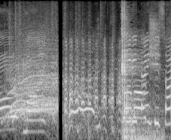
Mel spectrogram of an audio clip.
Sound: laughter

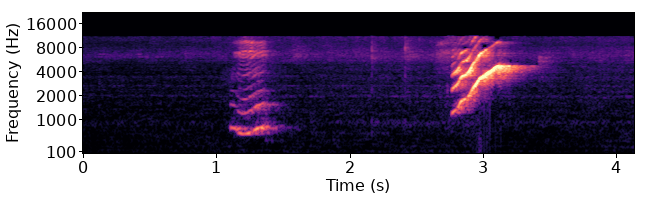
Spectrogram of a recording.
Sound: tweet, tweet

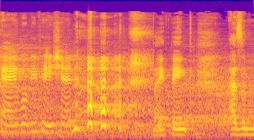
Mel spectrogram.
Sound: laughs

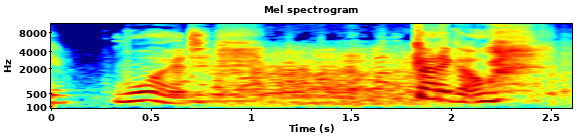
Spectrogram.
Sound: audience laughing

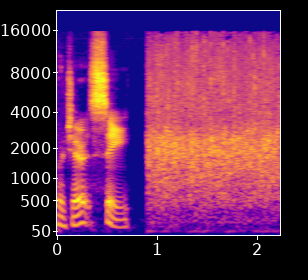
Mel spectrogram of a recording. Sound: applause

